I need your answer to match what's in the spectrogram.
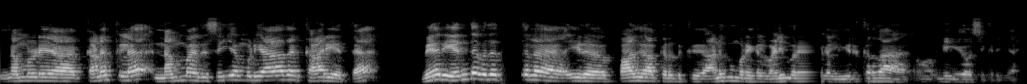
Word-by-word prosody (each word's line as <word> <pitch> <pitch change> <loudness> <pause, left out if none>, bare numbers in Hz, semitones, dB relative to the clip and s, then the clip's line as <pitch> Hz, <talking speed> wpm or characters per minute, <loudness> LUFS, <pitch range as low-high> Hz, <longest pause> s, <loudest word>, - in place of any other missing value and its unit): நம்முடைய 170 +1 0 0.4
கணக்குல, 200 +2 0 0.4
நம்ம 185 +4 -1
இது 170 - -4
செய்ய 195 +4 -2 0.2
முடியாத 200 +2 +2 0.2
காரியத்தை 170 - +1 0.6
வேறு 230 -1 +6
எந்த 235 +6 +2
விதத்துல 230 -1 +1 0.4
இதைப் 150 -2 +1
பாதுகாக்குறதுக்கு 155 -3 0 0.2
அணுகுமுறைகள், 150 -4 -4
வழிமுறைகள் 140 -2 -5
இருக்கிறதா 140 +2 -3 0.5
நீங்க 130 -2 -13
யோசிக்கிறீங்க? 105 -2 -15
160 Hz, 100 wpm, -20 LUFS, 140-195 Hz, 0.6 s, வேறு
